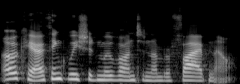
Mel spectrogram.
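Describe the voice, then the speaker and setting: A woman's voice: mid-range voice, brisk, a bit bright. A woman co-hosting a scripted podcast, asking curious, friendly questions and adding her own notes. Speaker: podcast co-host. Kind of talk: scripted educational podcast dialogue.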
